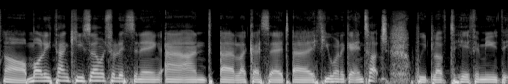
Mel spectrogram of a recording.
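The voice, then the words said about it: Welsh accent. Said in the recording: “It's super nice to hear ... Welsh accent. As a fellow Welshie”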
